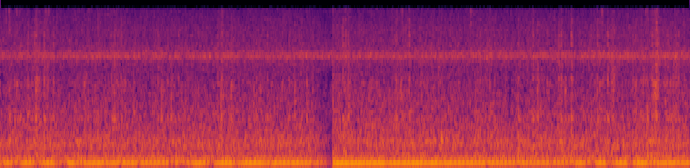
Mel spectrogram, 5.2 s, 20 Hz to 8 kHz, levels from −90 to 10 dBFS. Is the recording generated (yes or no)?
no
